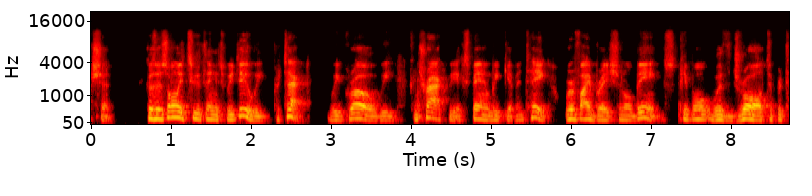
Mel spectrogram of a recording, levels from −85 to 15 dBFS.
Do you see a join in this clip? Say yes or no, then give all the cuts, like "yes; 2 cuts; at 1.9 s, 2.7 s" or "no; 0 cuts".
yes; 1 cut; at 7.4 s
